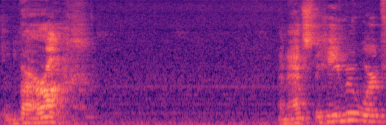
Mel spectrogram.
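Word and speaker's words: בָּרַךְ: Barak, Baruch. It's usually pronounced Barak.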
